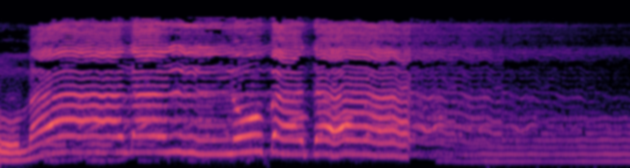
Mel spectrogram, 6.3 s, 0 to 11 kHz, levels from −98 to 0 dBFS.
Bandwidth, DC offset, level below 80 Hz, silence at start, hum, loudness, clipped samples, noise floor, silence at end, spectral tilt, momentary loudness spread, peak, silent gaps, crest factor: 8 kHz; under 0.1%; under -90 dBFS; 0 s; none; -34 LUFS; under 0.1%; -57 dBFS; 0 s; -0.5 dB/octave; 19 LU; -22 dBFS; none; 16 dB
